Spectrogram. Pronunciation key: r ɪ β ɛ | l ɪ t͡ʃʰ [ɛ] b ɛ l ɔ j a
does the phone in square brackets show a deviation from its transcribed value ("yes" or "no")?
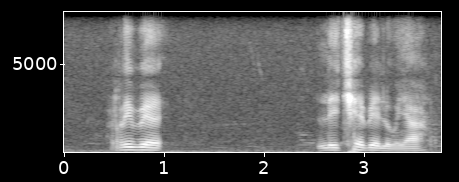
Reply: no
